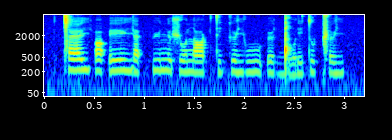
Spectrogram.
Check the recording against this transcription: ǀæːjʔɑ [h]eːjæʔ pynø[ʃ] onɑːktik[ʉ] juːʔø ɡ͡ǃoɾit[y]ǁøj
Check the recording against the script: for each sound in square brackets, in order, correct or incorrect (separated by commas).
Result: incorrect, correct, incorrect, incorrect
